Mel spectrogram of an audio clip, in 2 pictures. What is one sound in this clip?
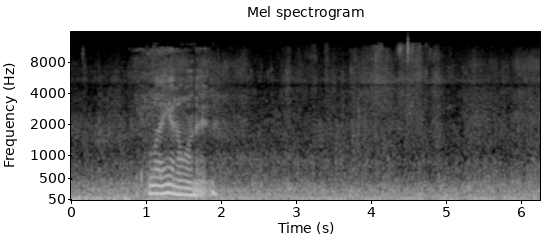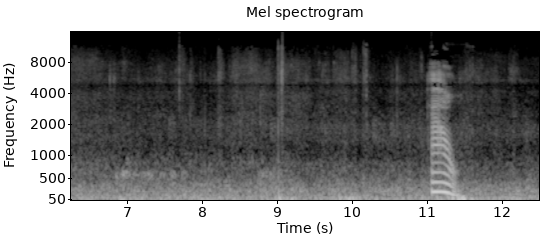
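A cat meows briefly.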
